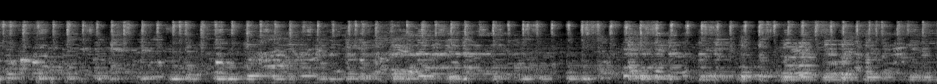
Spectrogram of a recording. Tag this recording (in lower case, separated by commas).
maraca, music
